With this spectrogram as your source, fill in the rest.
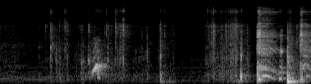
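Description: A few short coughs near the end, loud and close, after quieter rustling and handling noises.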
